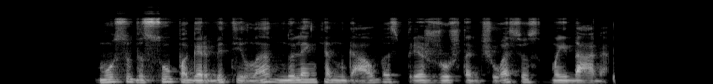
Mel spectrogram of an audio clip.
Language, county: Lithuanian, Kaunas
